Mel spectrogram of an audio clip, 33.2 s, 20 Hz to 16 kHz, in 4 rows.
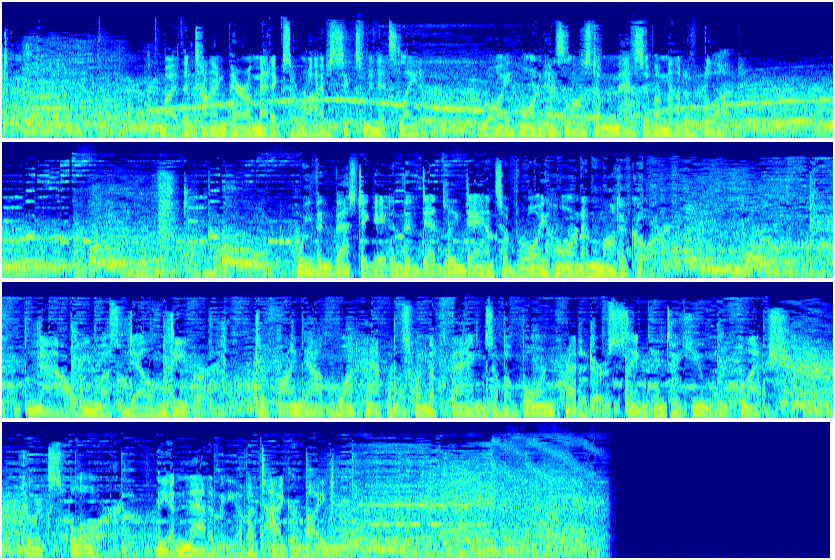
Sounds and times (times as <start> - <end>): Music: 0.0 - 31.1
Speech: 1.6 - 7.4, 11.2 - 15.0, 16.9 - 24.5, 25.1 - 28.4.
